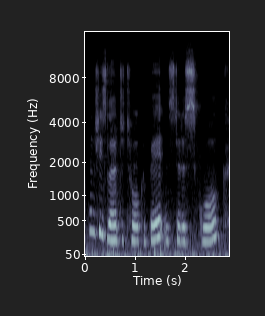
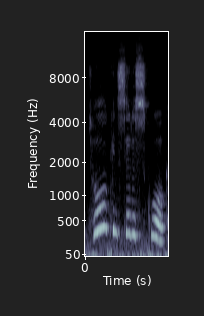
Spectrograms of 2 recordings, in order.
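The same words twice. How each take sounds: First: Said in the usual way. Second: "Talk instead of squawk" sung higher to the bird; sing-song. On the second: Real, not acted.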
